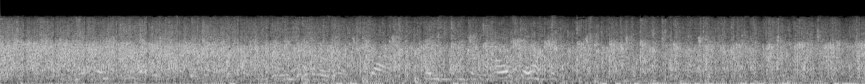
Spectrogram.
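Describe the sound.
Sustained audience applause for the panel at a book launch panel discussion, a dense, steady patter of many hands clapping at an even loudness for several seconds, with faint voices mixed into the crowd noise.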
